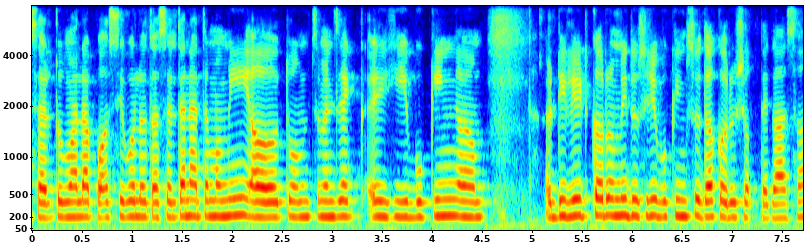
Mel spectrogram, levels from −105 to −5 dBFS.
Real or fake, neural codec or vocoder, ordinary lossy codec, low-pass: fake; codec, 16 kHz, 8 kbps, FunCodec, trained on Chinese and English, 25 frames a second; none; none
